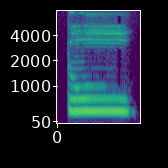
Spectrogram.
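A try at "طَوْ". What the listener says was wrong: Okay, so we have to make an ow sound. Tau. So whenever you have a waw with a sukoon and the letter before has a fatha, you make an ow sound.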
